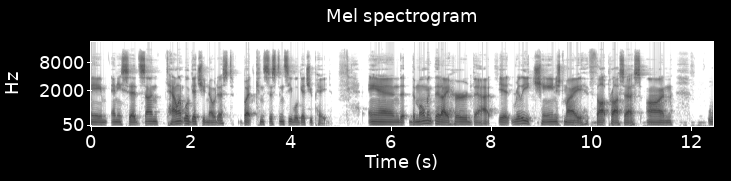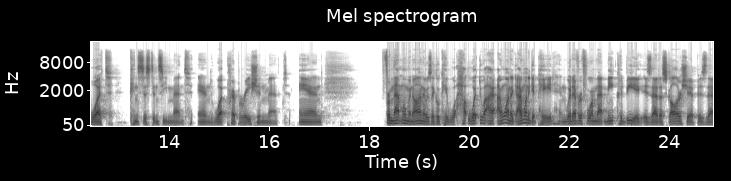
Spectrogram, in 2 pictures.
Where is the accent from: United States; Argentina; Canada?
Canada; I was born and raised in Canada, and I grew up playing hockey just like every other kid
